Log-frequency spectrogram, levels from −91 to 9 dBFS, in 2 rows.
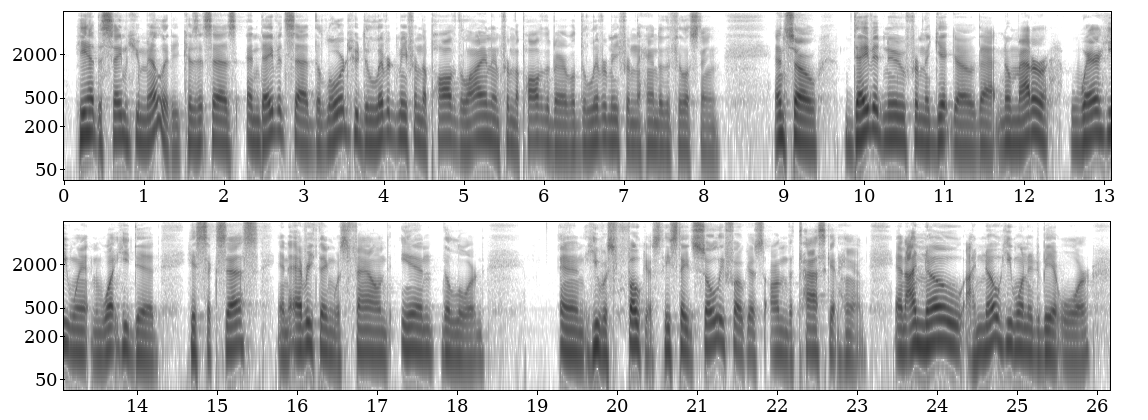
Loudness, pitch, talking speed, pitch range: -24 LUFS, 125 Hz, 200 wpm, 115-140 Hz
